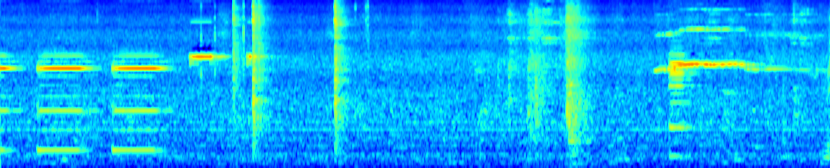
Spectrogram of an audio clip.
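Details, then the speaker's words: Servo-i ventilator pre-use check started by touching the pre-use check button: two short electronic beeps, then soft clicks and relay sounds as the automatic self-test begins; ventilator pre-use self-test start. "we'll begin by touching the pre-use check button most of the tests will conduct on its own and it will ask you to do certain things throughout"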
